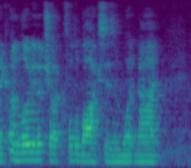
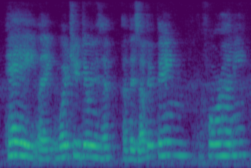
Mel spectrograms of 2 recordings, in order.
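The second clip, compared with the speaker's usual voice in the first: put-on higher, sing-song talk to a kid; mock a boss calling a grown worker honey; mama boss talking to a child; 7 semitones higher than usual. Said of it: "talk to you like she would talk to her kids".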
